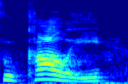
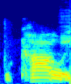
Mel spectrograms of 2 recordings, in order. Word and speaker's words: Fucale: Talk about our young man, Zach Fucale. That's how you say his name properly. – Fucale.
